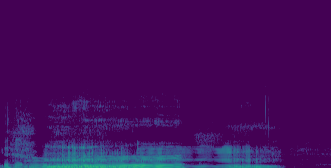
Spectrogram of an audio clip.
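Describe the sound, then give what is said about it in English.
A dog growls low and steadily, like a revving engine, in one long rumbling burst and then a shorter second one before falling quiet. “I thought there was a car outside revving its engine, but it's this fucking dog.”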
